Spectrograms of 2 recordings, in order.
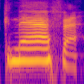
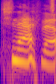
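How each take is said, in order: First: It starts with a k sound, without rural dialect. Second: It starts with a ch sound, in rural dialect. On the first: "it's kunafa" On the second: "as the Falahi Palestinians would say"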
